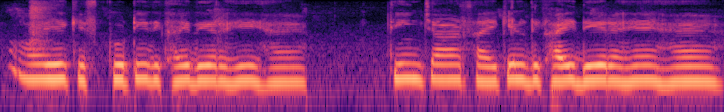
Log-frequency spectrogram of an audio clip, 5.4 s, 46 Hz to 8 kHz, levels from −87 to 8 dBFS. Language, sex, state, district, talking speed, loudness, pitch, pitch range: Hindi, male, Gujarat, Valsad, 155 wpm, -14 LUFS, 200 Hz, 190-210 Hz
